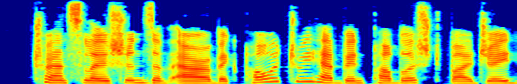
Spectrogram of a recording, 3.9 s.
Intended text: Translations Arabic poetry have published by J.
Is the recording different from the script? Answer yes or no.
yes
